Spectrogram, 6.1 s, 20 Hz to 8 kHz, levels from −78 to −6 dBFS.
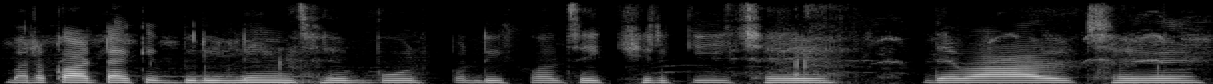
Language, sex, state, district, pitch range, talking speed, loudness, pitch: Maithili, female, Bihar, Saharsa, 180-195 Hz, 130 wpm, -28 LUFS, 185 Hz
